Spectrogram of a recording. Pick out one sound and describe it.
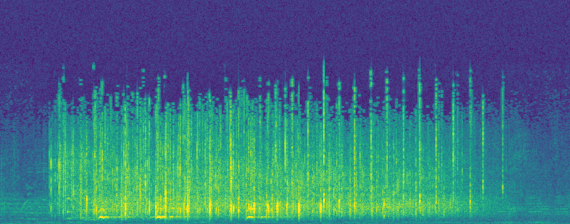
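A crowd applauds and cheers in a large hall.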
